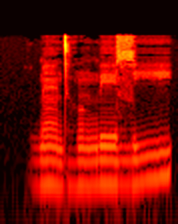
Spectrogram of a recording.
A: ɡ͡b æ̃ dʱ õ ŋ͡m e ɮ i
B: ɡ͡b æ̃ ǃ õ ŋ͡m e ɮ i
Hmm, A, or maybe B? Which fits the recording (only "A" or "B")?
A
